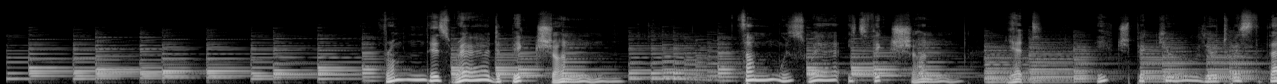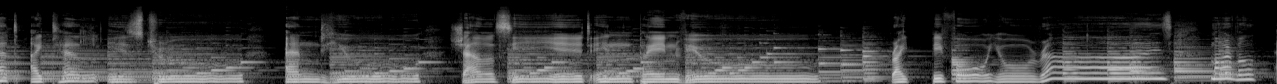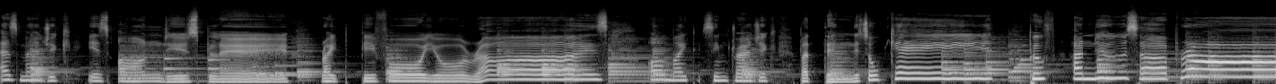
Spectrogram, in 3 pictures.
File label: audition vocal guide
